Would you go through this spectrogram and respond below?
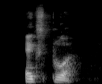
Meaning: exploit, feat
- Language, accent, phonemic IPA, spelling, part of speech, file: French, France, /ɛk.splwa/, exploit, noun, LL-Q150 (fra)-exploit.wav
